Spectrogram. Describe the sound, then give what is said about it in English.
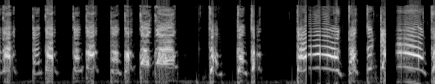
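A voice imitates a hen cackling loudly after laying an egg, with a long run of loud, high-pitched, rhythmic clucks in short bursts, some notes sliding in pitch. “To announce such important news, Henrietta Hen never failed to raise her voice in a high-pitched”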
